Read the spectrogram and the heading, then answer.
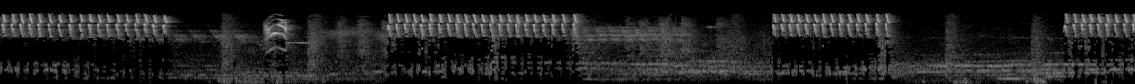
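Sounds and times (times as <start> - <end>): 
sunbird singing: 0.0 - 7.0, 7.7 - 11.3.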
